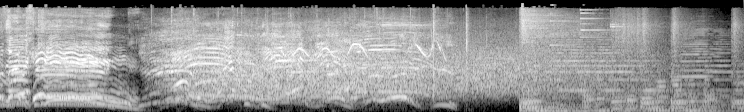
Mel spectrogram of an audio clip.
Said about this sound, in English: When Edward was crowned, the crowd shouted, Long live!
